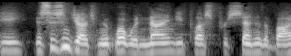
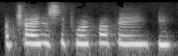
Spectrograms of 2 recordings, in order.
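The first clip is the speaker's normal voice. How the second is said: crying woman; 12 semitones higher than usual. Retold or imitated. Woman crying to the pastor about her babies, high and tearful. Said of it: "She just started crying".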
